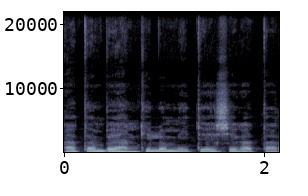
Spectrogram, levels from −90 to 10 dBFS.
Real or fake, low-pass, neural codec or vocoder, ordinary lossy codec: real; none; none; none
